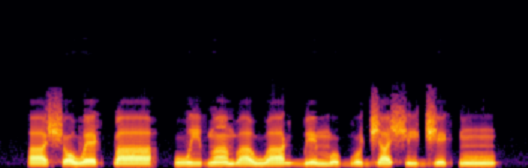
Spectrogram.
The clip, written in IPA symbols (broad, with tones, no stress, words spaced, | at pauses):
a˨ʃɔ˨˦wɛ˦˨k͡pa˧ | wi˦bã˦˨ba˨ wa˨˦ɡ͡be˧ mo˨bo˧d͡ʒa˦ ʃi˧d͡ʒe˧k͡pũ˧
